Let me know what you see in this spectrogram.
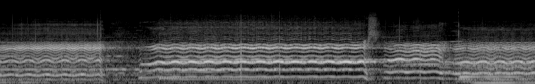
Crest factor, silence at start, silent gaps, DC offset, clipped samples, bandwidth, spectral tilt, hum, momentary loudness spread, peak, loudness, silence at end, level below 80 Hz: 12 dB; 0 s; none; under 0.1%; under 0.1%; 12 kHz; -4 dB/octave; none; 6 LU; -8 dBFS; -19 LUFS; 0 s; -44 dBFS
